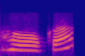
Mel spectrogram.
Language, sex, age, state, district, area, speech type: Marathi, female, 30-45, Maharashtra, Thane, urban, conversation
